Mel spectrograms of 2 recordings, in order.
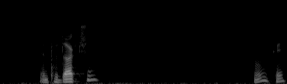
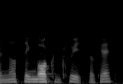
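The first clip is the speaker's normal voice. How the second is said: ordinary talk, nothing marked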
